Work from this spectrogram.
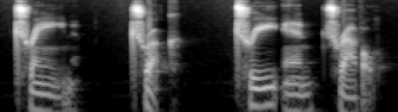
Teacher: When you have TR together in any situation, you can pronounce it tr, but usually we don't. We pronounce it ch. Ch plus the R sound, chr. Example, train, truck, tree, and travel.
